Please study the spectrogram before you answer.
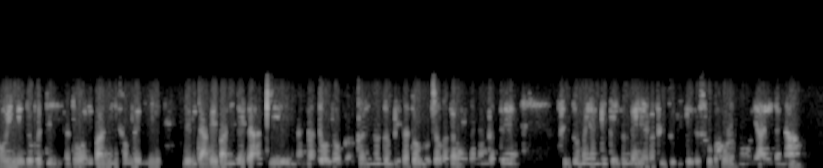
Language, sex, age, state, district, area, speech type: Manipuri, other, 30-45, Manipur, Imphal West, urban, conversation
